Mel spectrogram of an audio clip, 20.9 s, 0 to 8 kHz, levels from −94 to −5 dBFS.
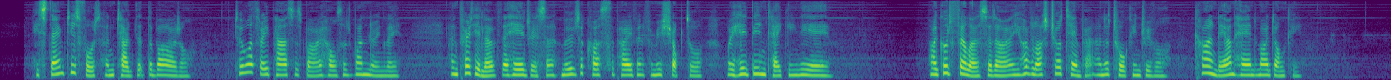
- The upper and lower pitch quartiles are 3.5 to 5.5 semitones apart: No, average, 3.1 semitones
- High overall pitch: Yes, high, 195 Hz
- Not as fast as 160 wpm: Yes, average, 150 wpm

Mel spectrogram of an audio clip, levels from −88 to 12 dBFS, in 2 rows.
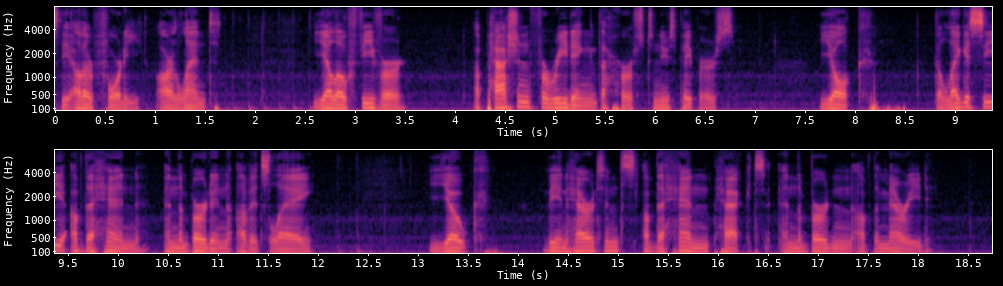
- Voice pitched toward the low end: Yes, low, 110 Hz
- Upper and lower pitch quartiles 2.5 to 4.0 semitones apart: Yes, average, 3.2 semitones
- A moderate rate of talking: No, slow, 110 wpm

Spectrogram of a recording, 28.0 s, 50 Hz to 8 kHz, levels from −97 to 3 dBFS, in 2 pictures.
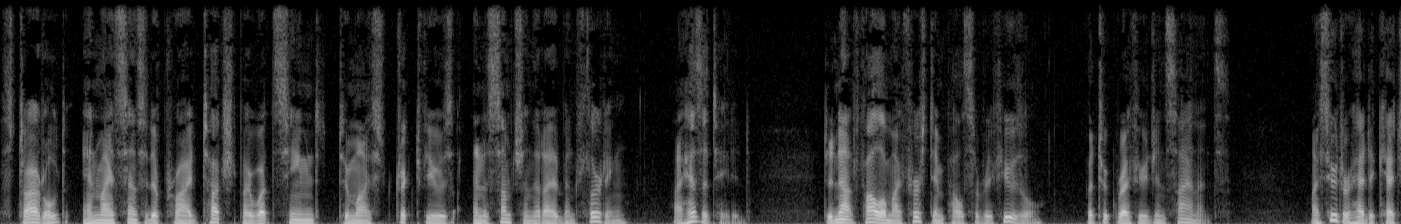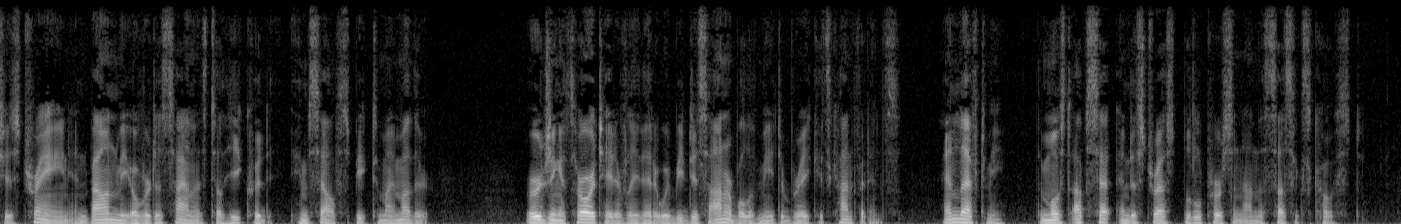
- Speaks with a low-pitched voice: Yes, very low, 95 Hz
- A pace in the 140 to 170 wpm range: No, average, 180 wpm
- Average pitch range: Yes, average, 3.7 semitones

